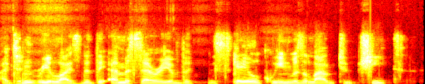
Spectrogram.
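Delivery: stage whisper, spoken as an aside. Speaking in character to a game figure: stage whisper. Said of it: "I will stage whisper about that to Scar".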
